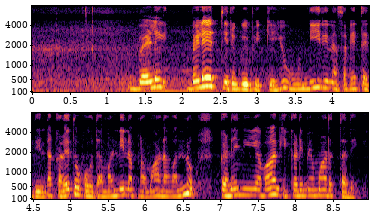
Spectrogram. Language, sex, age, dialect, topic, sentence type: Kannada, female, 46-50, Mysore Kannada, agriculture, statement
